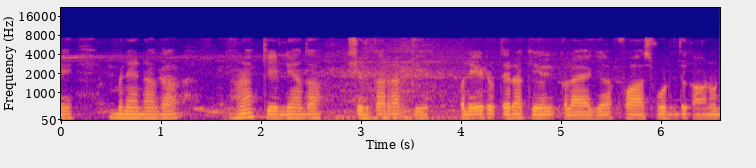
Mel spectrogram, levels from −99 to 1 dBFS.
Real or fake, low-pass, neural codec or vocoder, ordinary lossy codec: real; 7.2 kHz; none; none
